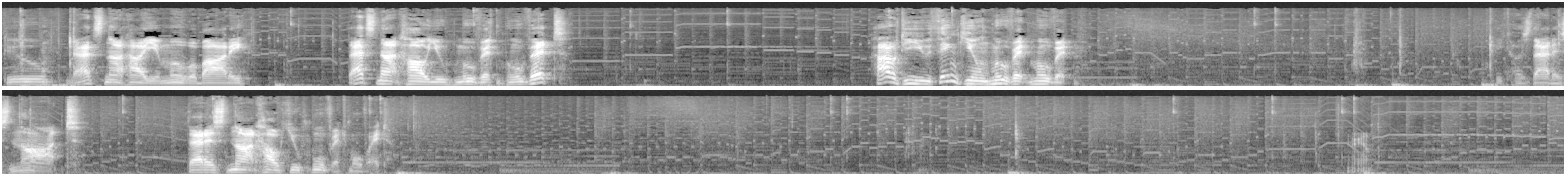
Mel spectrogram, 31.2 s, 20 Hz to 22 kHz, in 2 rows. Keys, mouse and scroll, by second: 1.7 ctrl+z, 2.8-4.7 shift+drag, 7.2-8.9 drag, 9.4 click, 9.6 space, 12.5 click, 13.9 Right, 14.8 Left, 16.7-18.9 drag, 19.3 click, 19.5 space, 23.9 click, 23.9 space, 25.7 Left, 27.3-28.3 drag, 29.0 click, 29.2 space.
